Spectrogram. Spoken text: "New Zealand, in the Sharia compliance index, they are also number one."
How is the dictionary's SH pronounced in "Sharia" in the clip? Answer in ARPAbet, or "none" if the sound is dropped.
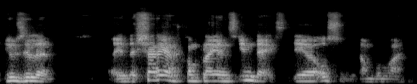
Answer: SH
